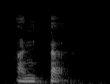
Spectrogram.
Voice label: "anta", Tamil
